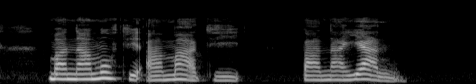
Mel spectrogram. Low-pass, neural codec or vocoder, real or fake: 9.9 kHz; vocoder, 44.1 kHz, 128 mel bands, Pupu-Vocoder; fake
